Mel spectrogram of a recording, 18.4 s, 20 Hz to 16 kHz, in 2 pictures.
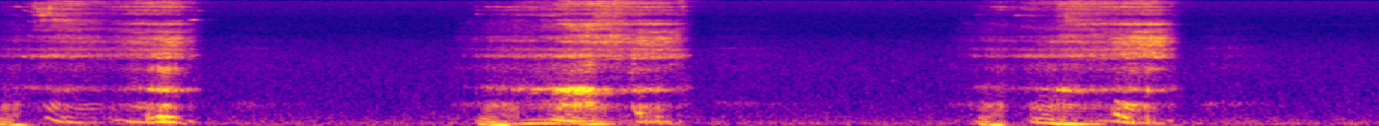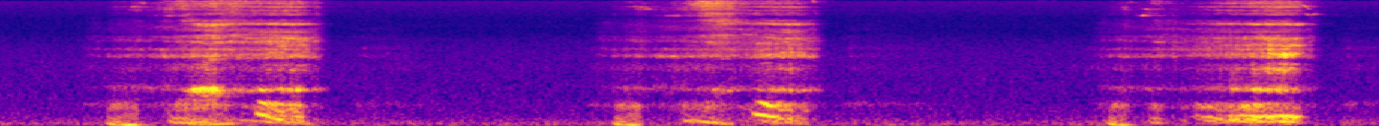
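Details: Person snoring during a nap: loud, rough inspiratory snores, about 18 a minute, with quiet pauses between.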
